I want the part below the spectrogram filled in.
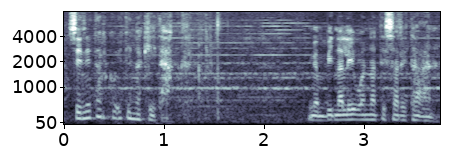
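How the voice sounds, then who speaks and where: An actor with an Ilocano Filipino accent playing an earnest, concerned parish priest in a radio drama, with a grave, measured delivery. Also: male voice, medium pitch, expressive, background noise, lightly acted. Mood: grave, worried. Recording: music behind the voice.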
